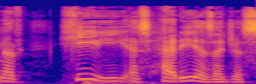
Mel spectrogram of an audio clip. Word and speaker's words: Headey: have mispronounced it as heady because the mispronunciation aligns with the spelling of the last name so we saw this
